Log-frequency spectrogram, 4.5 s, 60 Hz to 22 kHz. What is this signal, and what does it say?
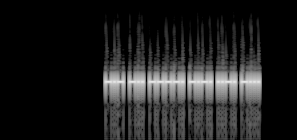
Morse code, heard as a keyed tone, about 40 wpm, 700 Hz. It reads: KD9CFB
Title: USA Call Signs - 6 Characters - Repeated 2x - 40wpm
